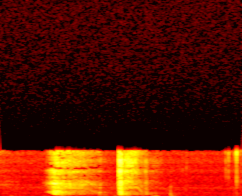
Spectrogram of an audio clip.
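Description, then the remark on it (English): Two coughs in quick succession, fairly loud, each a harsh burst with a short raspy tail, followed by a faint throaty sound and quiet breathing. The cough comes from an itchy throat caused by a fan and air conditioning, in someone recovering from a cough. No talking. “The fan and the aircon is causing my throat to be itchy. You know, I just recovering from the cough.”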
